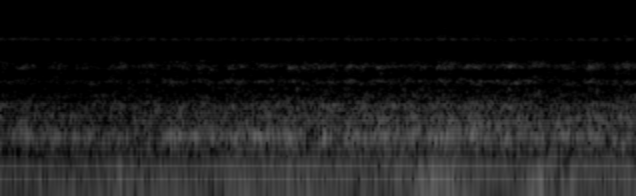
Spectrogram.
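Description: Faint, steady hiss of meat and masala gravy cooking in an open aluminium pressure cooker as it is stirred with a steel spoon.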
